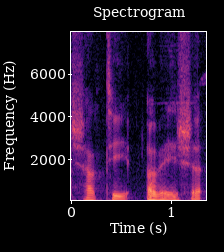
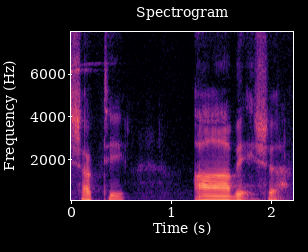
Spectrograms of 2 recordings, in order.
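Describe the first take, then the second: First: The first vowel of Avesha is short. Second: The first vowel of Avesha is long. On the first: The speaker calls it wrong. "It's not Shakti Avesha" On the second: The speaker calls it right. "it's Shakti Avesha. It's a long A"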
